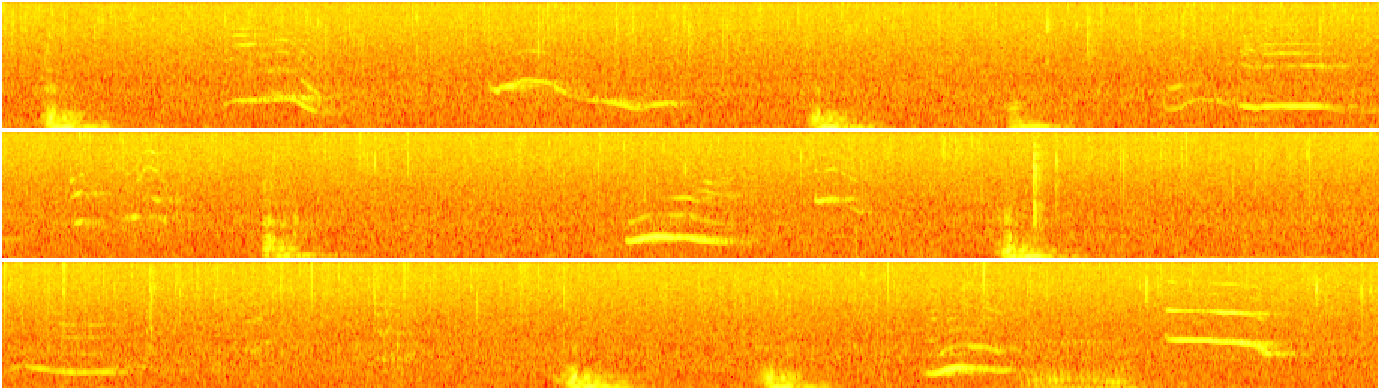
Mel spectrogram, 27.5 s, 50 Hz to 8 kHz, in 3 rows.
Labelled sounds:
1.7	2.1	humpback whale, 0.78 to 1.7 kHz
3.2	3.9	humpback whale, 0.78 to 1.3 kHz
8.2	9.0	humpback whale, 1.6 to 2.9 kHz
9.6	9.9	humpback whale, 1.6 to 1.9 kHz
13.6	14.9	humpback whale, 0.88 to 2.0 kHz
18.8	19.0	humpback whale, 1.2 to 1.3 kHz
24.6	25.7	humpback whale, 0.81 to 1.2 kHz
26.1	27.0	humpback whale, 0.78 to 2.5 kHz

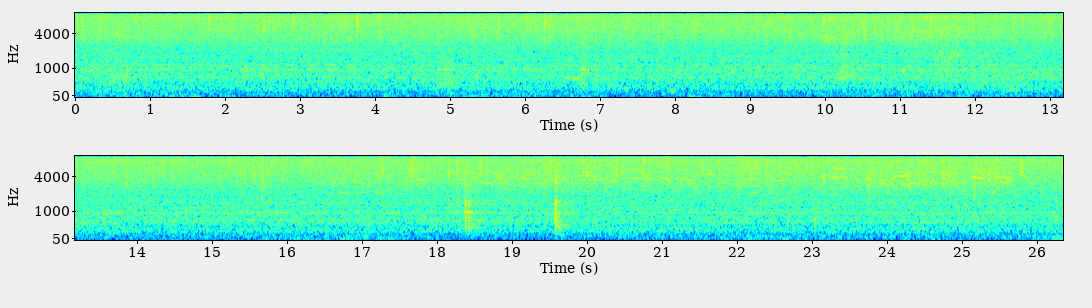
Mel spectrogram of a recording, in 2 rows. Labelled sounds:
20.5	20.8	Pacific white-sided dolphin, 4.9 to 5.2 kHz
23.2	23.5	Pacific white-sided dolphin, 3.8 to 4.0 kHz

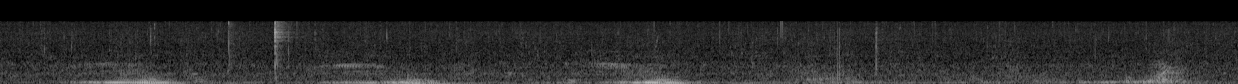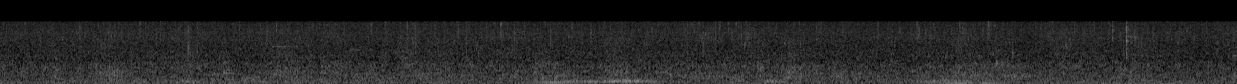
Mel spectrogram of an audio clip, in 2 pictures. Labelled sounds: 3.3	3.6	humpback whale, 0.78 to 0.97 kHz
5.9	6.3	humpback whale, 0.78 to 1.1 kHz

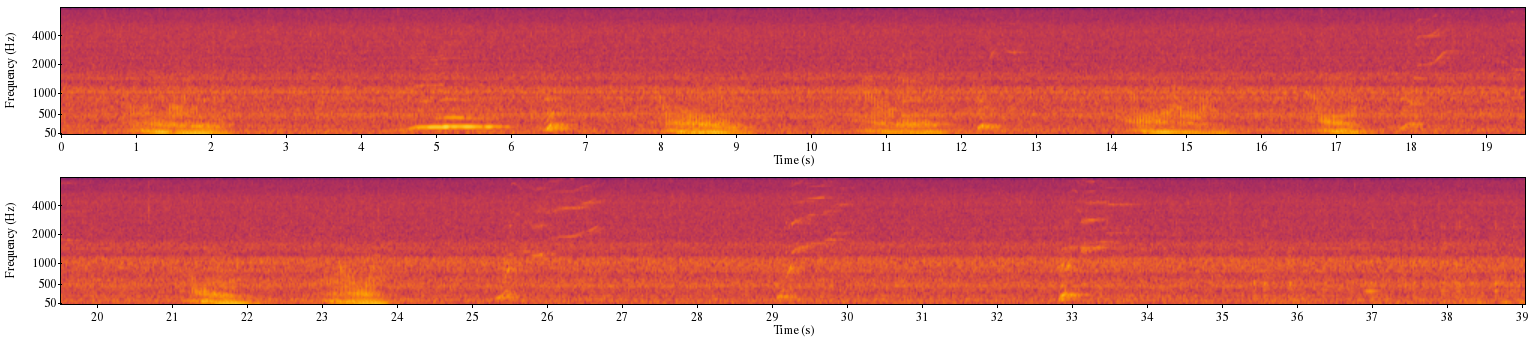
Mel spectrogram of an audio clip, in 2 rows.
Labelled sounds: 12.6	12.9	humpback whale, 2.6 to 2.8 kHz
18.1	18.7	humpback whale, 1.9 to 4.7 kHz
19.3	19.6	humpback whale, 1.7 to 1.8 kHz
26.0	26.8	humpback whale, 1.8 to 7.7 kHz
29.2	30.1	humpback whale, 1.2 to 6.7 kHz
33.1	33.8	humpback whale, 1.2 to 6.3 kHz

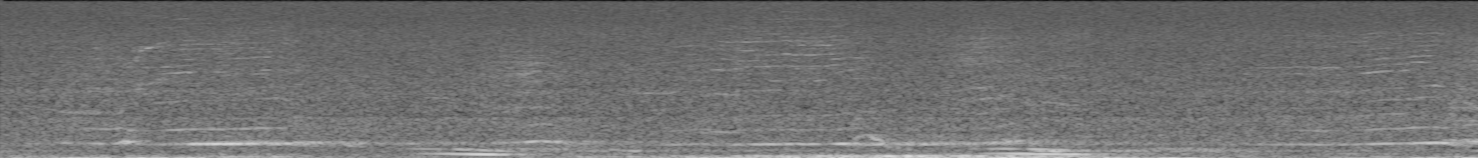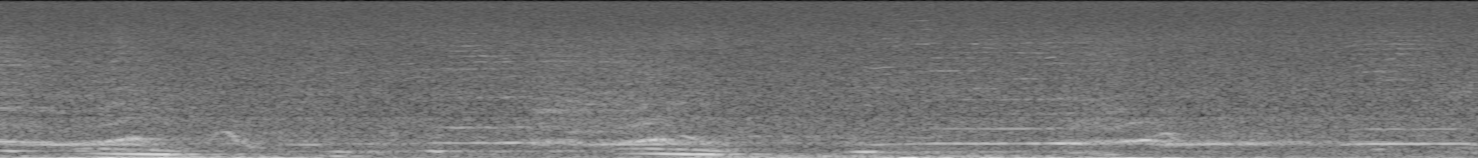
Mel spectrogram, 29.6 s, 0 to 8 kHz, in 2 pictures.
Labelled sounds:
1.3	2.0	humpback whale, 1.3 to 3.3 kHz
2.3	2.7	humpback whale, 2.5 to 2.7 kHz
5.2	5.4	humpback whale, 1.8 to 2.0 kHz
7.2	7.8	humpback whale, 2.1 to 3.6 kHz
13.1	14.3	humpback whale, 1.9 to 2.7 kHz
14.6	15.0	humpback whale, 0.90 to 1.1 kHz
20.1	20.4	humpback whale, 0.83 to 1.1 kHz
24.0	24.4	humpback whale, 1.95 to 2.05 kHz

